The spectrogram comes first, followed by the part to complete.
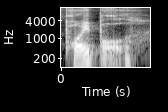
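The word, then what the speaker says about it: Poipole: But Pheromosa is I think it's pronounced Poiple. Like it's like saying a cute version of purple.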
